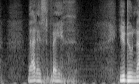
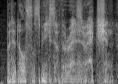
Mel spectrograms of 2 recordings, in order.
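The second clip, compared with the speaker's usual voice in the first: whisper; 5 semitones lower, 8 dB quieter than usual. Acted. Hushed turn to resurrection.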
